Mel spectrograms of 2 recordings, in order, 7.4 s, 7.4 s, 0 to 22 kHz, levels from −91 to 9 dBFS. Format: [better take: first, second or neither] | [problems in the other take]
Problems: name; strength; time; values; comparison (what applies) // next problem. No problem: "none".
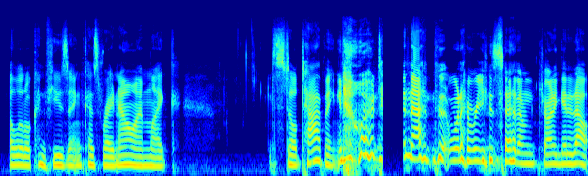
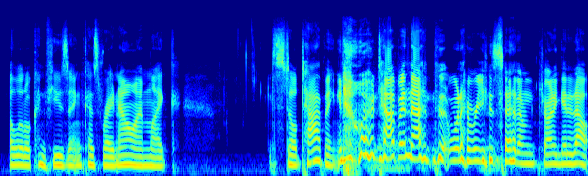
second | audio cutting out; at 5 s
